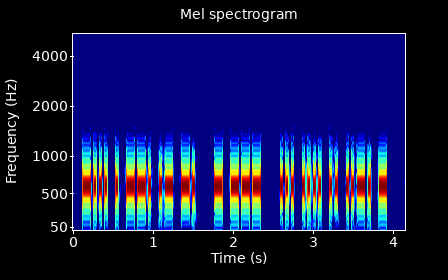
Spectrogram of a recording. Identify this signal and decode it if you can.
Morse code, heard as a keyed tone, about 34 wpm, 600 Hz. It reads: BEGAN TO SHIFT
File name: the old man and the sea / the old man and the sea 1 35wpm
